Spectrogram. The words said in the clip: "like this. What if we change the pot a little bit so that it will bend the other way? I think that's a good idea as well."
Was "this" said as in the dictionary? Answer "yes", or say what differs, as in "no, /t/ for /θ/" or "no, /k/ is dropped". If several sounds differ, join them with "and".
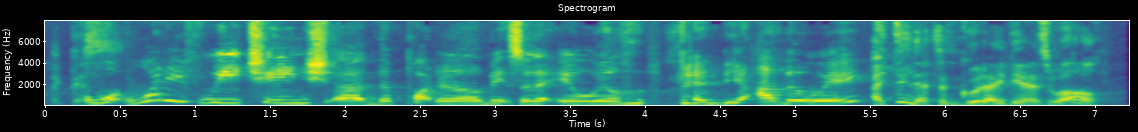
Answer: no, /s/ is dropped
